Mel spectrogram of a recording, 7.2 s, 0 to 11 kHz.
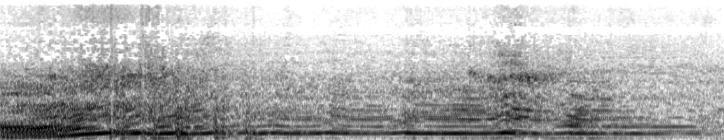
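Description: Mercedes-AMG GT V8 revving up about half a second in and then held at steady high revs while the car spins donuts, its rear tyres squealing and skidding.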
